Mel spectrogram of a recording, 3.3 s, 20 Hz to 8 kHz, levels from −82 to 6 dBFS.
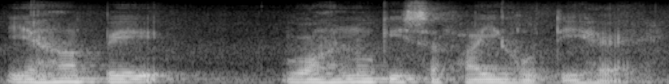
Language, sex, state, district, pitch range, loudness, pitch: Hindi, male, Manipur, Imphal West, 95-110 Hz, -16 LUFS, 105 Hz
